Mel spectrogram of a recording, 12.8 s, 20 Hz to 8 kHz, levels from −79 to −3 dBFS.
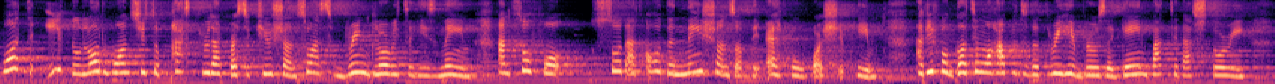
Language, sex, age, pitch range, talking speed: English, female, 20-39, 245-350 Hz, 215 wpm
